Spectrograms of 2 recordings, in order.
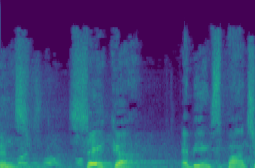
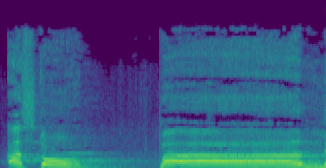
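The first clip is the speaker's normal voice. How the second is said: long drawn-out winner call, higher and louder; lucha libre announcer; 5 semitones higher, 4 dB louder, much slower than usual. Real, not acted. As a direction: stretch the name out like a ring announcer. Announcer calls out winner's name.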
